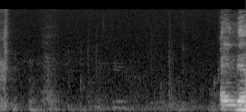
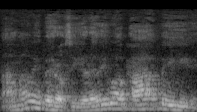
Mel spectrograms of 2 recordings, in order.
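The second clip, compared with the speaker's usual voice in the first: put-on manipulative kid; 7 dB quieter than usual. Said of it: "vengan con ese flow".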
